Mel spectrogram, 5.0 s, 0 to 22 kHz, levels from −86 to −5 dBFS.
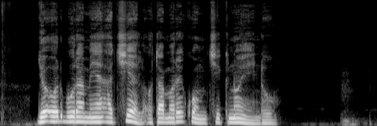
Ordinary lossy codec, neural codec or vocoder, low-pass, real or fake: none; none; none; real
